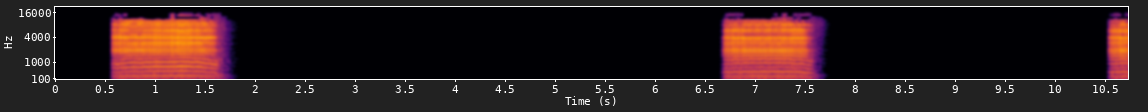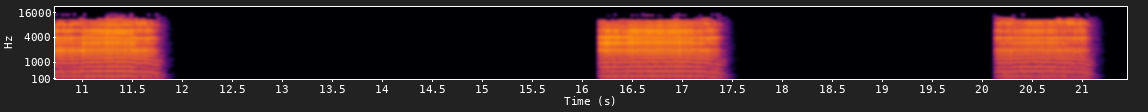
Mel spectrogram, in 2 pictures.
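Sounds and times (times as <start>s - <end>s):
deer bleating: 0.6s - 1.7s, 6.7s - 7.6s, 10.6s - 11.8s, 16.2s - 17.4s, 20.1s - 21.2s.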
